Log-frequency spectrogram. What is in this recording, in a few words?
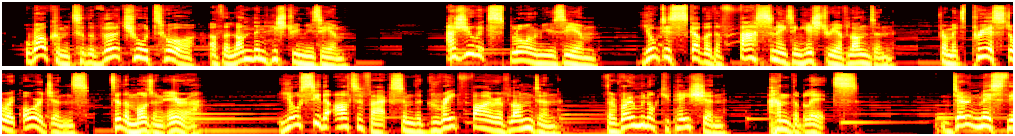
westcountry bristol voice elearning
